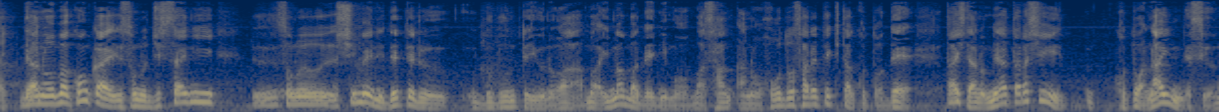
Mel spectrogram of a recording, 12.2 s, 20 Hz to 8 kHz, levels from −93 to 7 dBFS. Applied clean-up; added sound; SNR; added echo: none; none; none; none.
